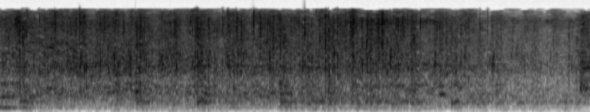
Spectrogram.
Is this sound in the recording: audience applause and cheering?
yes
